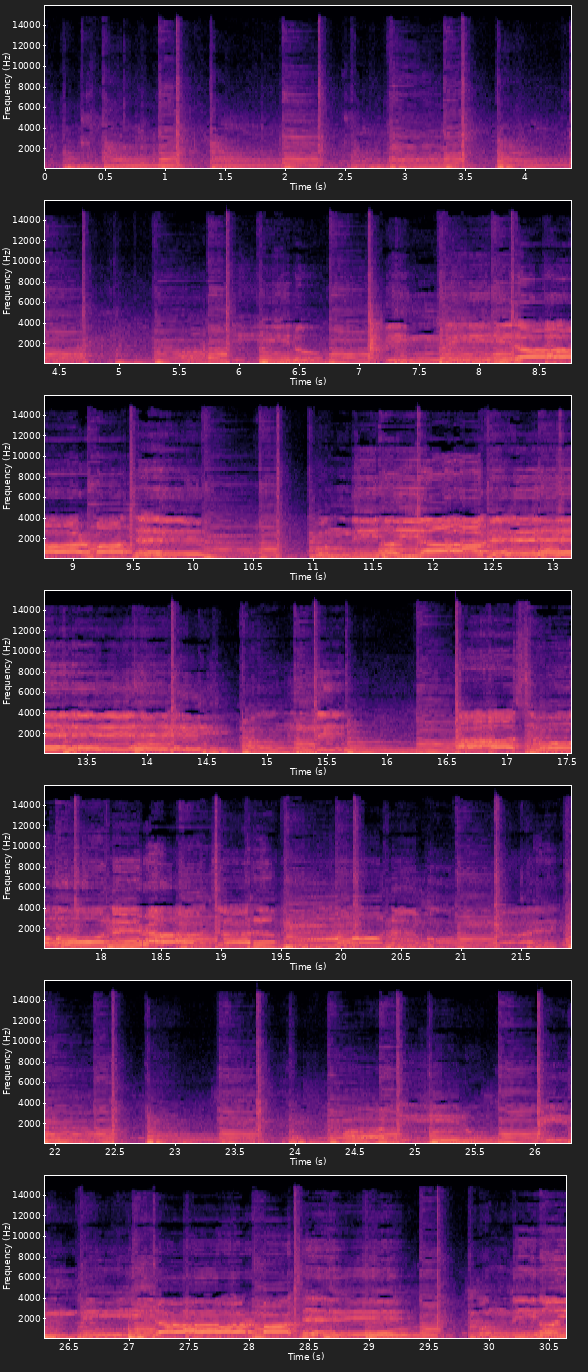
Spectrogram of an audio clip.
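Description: Cutaway acoustic guitar being played. From about eight seconds in, a man sings along in phrases with short breaks.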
